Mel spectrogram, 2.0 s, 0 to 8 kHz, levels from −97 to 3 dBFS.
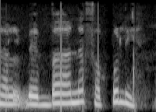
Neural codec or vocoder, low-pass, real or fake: none; 7.2 kHz; real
